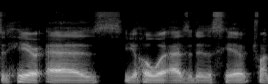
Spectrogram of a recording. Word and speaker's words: Yahweh: name of God is um specified and we pronounce it here as yahwah as it is here trying to highlight it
